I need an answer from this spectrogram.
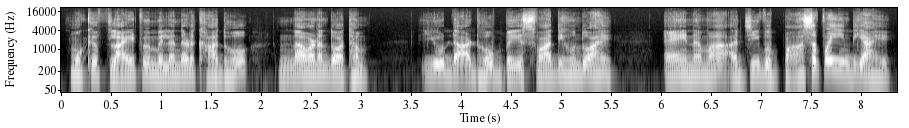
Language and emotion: Sindhi, disgusted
